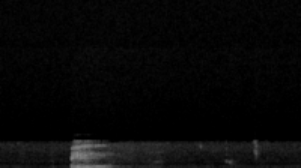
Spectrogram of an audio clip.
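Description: A man clearing his throat once, briefly, about half a second in.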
